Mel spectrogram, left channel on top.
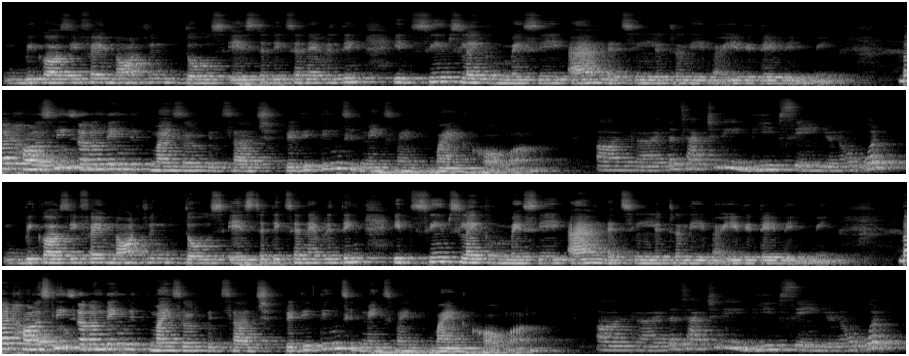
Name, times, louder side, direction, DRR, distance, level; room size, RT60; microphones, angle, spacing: voice 1, 0.0-8.3 8.6-8.7 9.0-14.3, right 2 dB, 30° right, 3 dB, 0.3 m, -22 dB
voice 2, 15.0-17.8, equal, 40° left, -4 dB, 0.8 m, -27 dB
2.4 x 2.1 x 3.6 m, 1.0 s
head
